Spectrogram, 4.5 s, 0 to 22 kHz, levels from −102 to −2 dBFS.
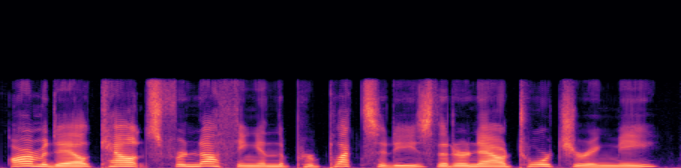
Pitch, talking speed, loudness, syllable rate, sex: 220 Hz, 160 wpm, -18 LUFS, 5.1 syllables/s, female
